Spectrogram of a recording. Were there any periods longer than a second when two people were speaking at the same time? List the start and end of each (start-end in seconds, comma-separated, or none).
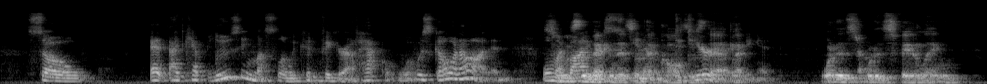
5.4-7.5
